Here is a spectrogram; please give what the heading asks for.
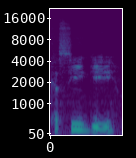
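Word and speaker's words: Casige: Uh it's pronounced casigi.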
